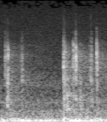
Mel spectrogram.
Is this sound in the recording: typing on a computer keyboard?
yes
